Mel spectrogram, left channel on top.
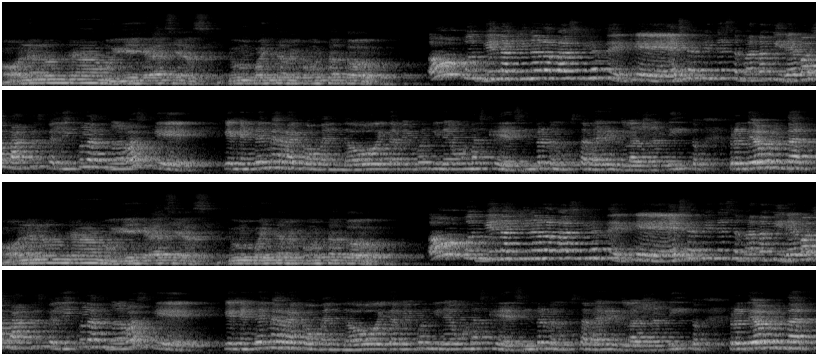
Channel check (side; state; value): both; normal; correlation 0.36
